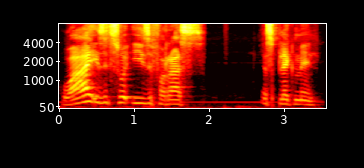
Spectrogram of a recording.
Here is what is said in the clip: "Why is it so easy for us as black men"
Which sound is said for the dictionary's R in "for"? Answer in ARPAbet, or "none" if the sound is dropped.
R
